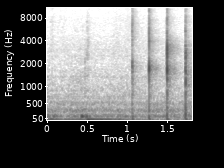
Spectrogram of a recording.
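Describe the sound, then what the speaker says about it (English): Soft golf clap during a podcast, four distinct light claps spaced evenly in the second half, quiet and close, with no talking over them. "I'm golf clapping because I don't want to pop the mic."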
